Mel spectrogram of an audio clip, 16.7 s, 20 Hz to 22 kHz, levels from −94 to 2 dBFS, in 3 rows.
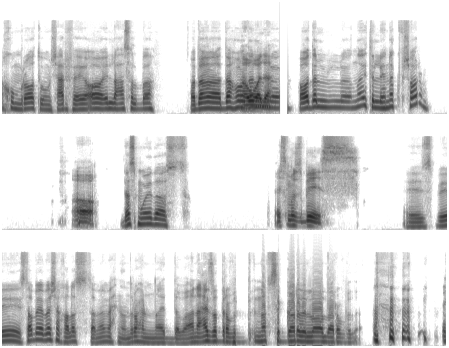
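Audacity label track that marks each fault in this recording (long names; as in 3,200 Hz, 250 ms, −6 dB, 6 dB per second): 3.470000	3.570000	drop-out 104 ms
14.380000	15.270000	clipping −18 dBFS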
